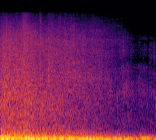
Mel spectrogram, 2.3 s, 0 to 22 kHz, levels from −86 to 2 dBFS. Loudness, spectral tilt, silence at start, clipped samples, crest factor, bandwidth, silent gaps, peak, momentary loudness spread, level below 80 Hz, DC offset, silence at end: -17 LUFS; -5.5 dB/octave; 0 s; under 0.1%; 12 dB; 11.5 kHz; none; 0 dBFS; 13 LU; -12 dBFS; under 0.1%; 0 s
